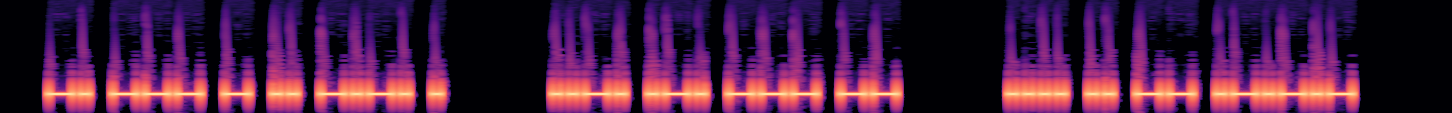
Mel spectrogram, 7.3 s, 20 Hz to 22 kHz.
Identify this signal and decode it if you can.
Morse code, heard as a keyed tone, about 30 wpm, 700 Hz. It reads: NOTICE FROM HIM.
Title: 2x Word-Spacing - Sentences from Top 400 Words - 30wpm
